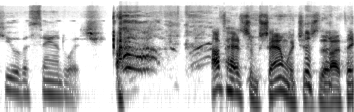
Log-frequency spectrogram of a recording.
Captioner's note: laughs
